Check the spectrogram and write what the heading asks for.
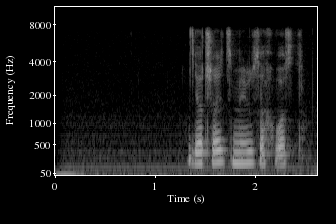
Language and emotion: Russian, neutral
